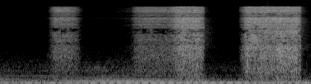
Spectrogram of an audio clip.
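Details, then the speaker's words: 2010 Audi Q5 3.2 with misfire and EPC light; removed, unpowered fuel injector bench-tested with compressed air: three sharp hiss bursts pass straight through when it should seal; injector stuck open, probably dirt inside. "see how it just sprayed out the end there like it's wide open that's the problem it's stuck in the open position"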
